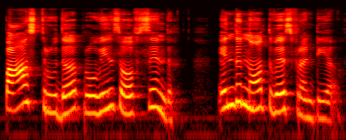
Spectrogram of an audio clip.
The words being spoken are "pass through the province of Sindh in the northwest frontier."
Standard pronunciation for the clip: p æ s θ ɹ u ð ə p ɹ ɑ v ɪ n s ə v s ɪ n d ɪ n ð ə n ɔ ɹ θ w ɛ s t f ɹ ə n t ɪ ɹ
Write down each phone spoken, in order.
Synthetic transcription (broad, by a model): p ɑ s t ɹ u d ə p ɹ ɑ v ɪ n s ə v s ɪ n d ɪ n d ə n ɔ ɹ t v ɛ s t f ɹ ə n t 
